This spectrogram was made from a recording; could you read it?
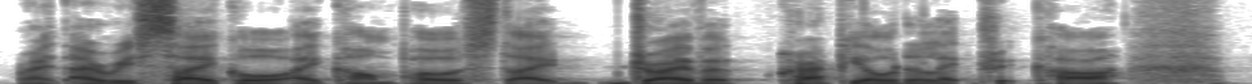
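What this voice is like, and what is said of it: Non-North Carolina accent. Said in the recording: “As you can probably tell from my accent, this is not a North Carolina accent”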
